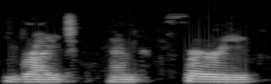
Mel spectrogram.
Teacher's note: So as long as you're trying to represent the alveolar approximant, like we use in Canadian English, the R sound in bright and furry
